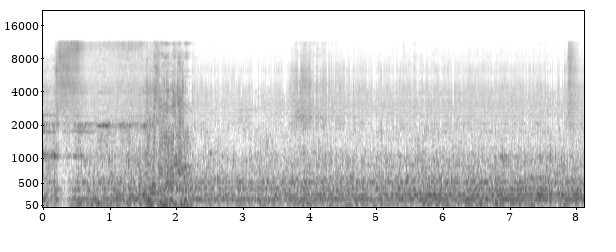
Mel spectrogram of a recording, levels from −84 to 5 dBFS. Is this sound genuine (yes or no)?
no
